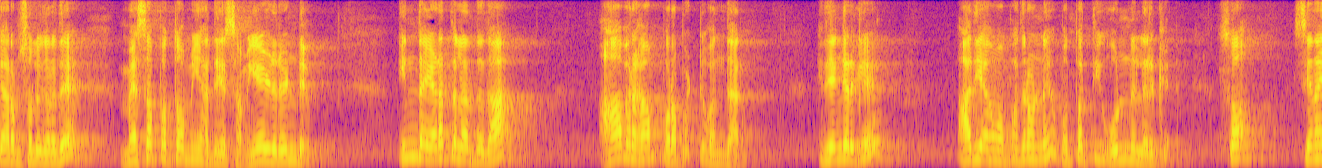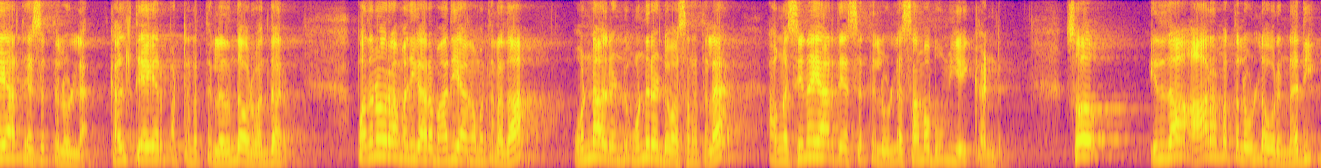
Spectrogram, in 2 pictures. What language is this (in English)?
Tamil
